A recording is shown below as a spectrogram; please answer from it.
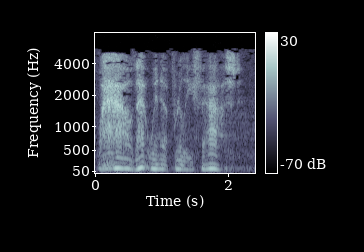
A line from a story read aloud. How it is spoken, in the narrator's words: him whisper to himself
